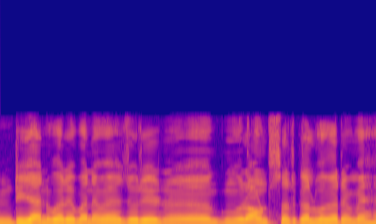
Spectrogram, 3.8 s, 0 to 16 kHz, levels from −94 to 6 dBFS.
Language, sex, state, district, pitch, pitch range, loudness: Hindi, male, Odisha, Malkangiri, 135 Hz, 130-135 Hz, -15 LUFS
